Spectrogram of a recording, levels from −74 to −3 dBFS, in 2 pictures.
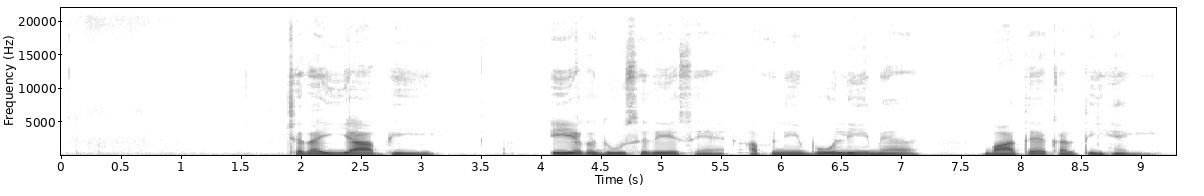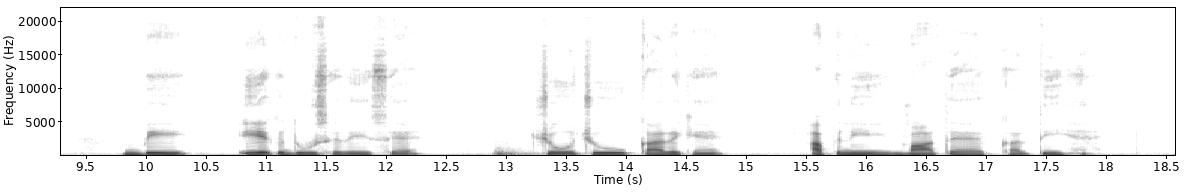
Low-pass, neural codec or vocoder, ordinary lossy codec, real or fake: none; none; none; real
